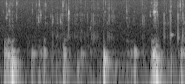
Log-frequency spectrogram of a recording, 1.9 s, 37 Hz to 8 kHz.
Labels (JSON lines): {"label": "geophony, waves", "recorder": "SoundTrap 300"}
